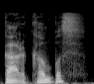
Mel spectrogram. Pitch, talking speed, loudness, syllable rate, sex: 95 Hz, 190 wpm, -19 LUFS, 4.6 syllables/s, male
